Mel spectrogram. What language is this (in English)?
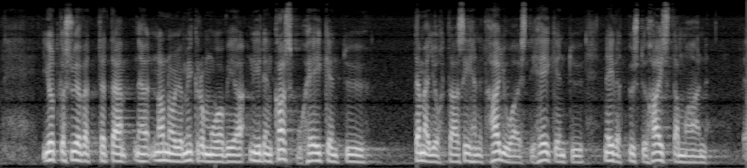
Finnish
